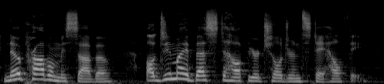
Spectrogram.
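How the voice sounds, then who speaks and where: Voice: mid-range voice, sing-song, a little fast, faint music behind, close to an everyday voice. A reader voicing a kind young woman healer in a fan fiction story, earnest and reassuring in manner.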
